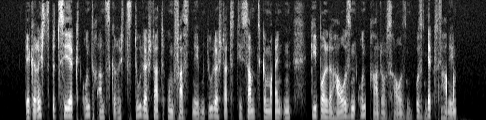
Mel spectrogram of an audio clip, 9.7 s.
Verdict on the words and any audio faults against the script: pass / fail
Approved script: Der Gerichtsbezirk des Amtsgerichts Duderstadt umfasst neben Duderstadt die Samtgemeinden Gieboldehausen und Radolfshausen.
fail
